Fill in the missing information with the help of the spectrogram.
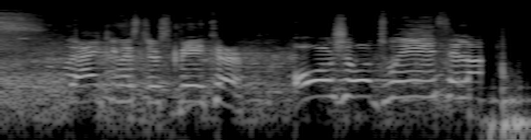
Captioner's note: speaking French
